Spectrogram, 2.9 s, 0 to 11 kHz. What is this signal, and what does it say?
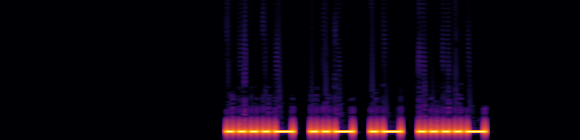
Morse code, heard as a keyed tone, about 37 wpm, 700 Hz. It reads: 4UA4
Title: All Cut Numbers - 4-Digit 40wpm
